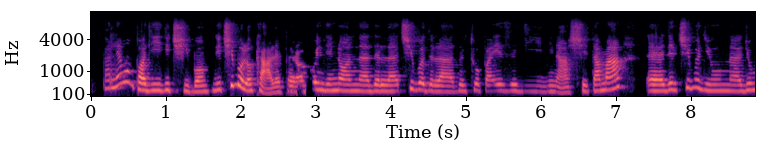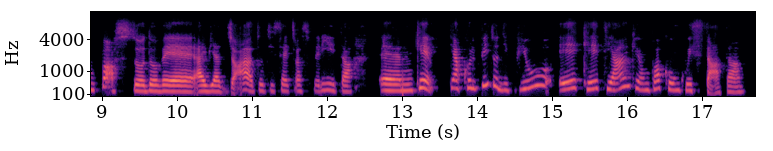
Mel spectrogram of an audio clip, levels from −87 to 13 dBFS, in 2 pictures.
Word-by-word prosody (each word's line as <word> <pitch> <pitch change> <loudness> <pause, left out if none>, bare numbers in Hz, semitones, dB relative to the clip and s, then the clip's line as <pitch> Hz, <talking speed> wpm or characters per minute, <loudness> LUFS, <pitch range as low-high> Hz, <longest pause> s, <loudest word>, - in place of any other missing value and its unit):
Parliamo 315 - 0
un - - -6
po' 225 -3 +9
di 210 0 +1
di 220 +2 0
cibo, 185 -3 -1
di 220 +2 -3
cibo 365 - +5
locale 165 - +4
però, 175 +1 0
quindi 220 -3 +1
non 205 -2 +2 0.2
del 190 -1 +2
cibo 230 +4 +1
del 185 -4 -1
del 195 -1 -5
tuo 215 +2 -4
paese 200 0 -3
di 180 -1 -17
di 185 - -7
nascita, 180 +5 -2
ma, 230 +7 +5 0.3
uhm, 195 0 +5
del 225 +2 0
cibo 290 +5 -2
di 220 -5 -2
un 200 -1 -3
di 215 - -1
un 225 0 -3
posto 310 - -1
dove 185 -2 +3
hai 180 +1 +3
viaggiato, 185 +1 -1
ti 190 - -16
sei 190 0 -8
trasferita, 195 -1 -7 0.3
ehm, 205 -1 +2
che 280 +3 0
ti 290 - -7
ha 275 - 0
colpito 305 +7 -3
di 220 -5 -6
più, 255 +7 -5 0.3
e 255 +6 0
che 255 +2 -3
ti 250 - -2
ha 220 - 0
anche 315 0 -3
un 220 -2 -7
po' 270 +4 -2
conquistata? 210 -6 -5
205 Hz, 175 wpm, -24 LUFS, 190-235 Hz, 0.3 s, po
